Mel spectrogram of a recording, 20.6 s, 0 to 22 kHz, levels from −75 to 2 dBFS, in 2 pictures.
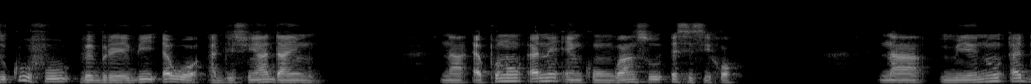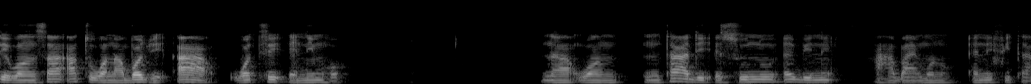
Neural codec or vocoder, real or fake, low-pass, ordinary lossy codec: none; real; 7.2 kHz; AAC, 32 kbps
